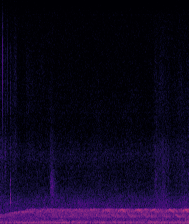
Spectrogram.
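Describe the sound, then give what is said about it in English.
Ambulance siren sound effect, a faint, continuous high-pitched wail that climbs briefly at the start and then holds a sustained tone for nearly four seconds, with no talk over it. “there's the high tech sound we put in of ambulances.”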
